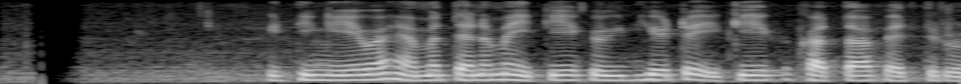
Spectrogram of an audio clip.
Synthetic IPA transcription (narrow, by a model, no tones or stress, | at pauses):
it̪iŋeːʋaɦɛmət̪ænəməekeːkəʋid̪iɦəʈəekeːkəkat̪aːpæt̪ːiɾu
